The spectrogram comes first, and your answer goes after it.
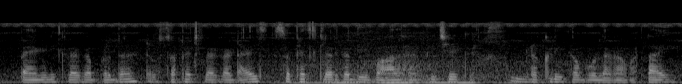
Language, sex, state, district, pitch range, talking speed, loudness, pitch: Hindi, male, Uttar Pradesh, Etah, 100-115 Hz, 210 wpm, -36 LUFS, 110 Hz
